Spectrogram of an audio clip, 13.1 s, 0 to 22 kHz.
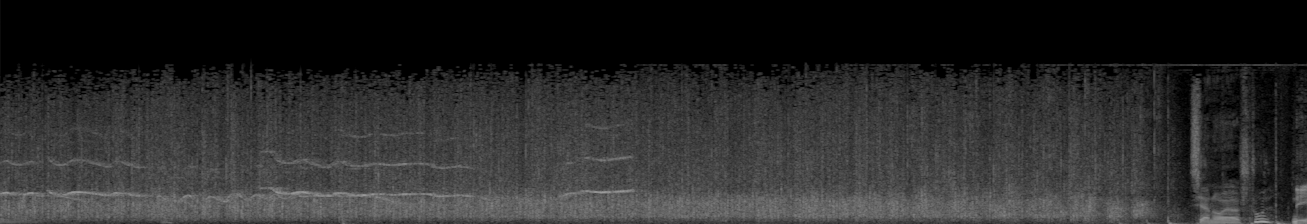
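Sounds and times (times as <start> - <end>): high wavering whistles: 0.0 - 4.6
audience applauding: 0.0 - 11.9.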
